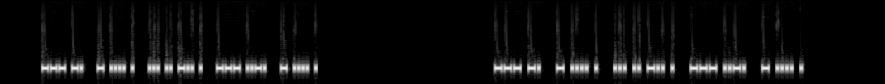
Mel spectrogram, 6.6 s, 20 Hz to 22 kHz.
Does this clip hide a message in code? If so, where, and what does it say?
Yes: Morse code from 0.3 to 6.0 s, heard as a keyed tone, about 64 wpm, 690 Hz. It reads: ON THE SIDE OF THE ON THE SIDE OF THE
